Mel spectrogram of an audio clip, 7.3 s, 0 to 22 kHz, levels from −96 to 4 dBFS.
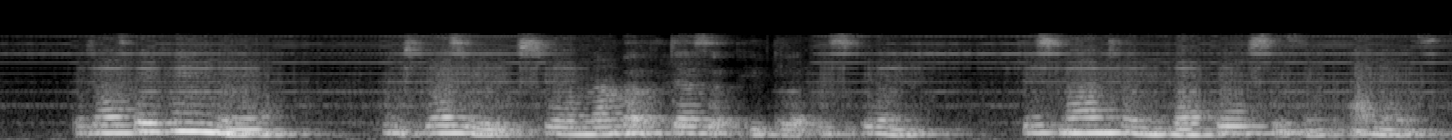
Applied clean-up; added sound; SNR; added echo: neural separator model SepFormer DNS4.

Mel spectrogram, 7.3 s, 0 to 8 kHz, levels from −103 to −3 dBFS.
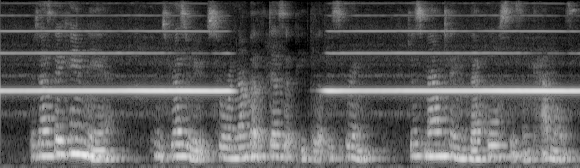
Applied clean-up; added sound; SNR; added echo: none; Wind instrument, woodwind instrument; -3 dB; reverberation time 0.6 s.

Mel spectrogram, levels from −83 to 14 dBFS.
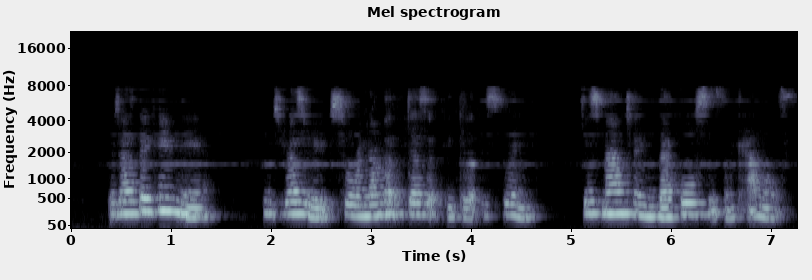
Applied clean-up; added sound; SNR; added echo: neural mask model DeepFilterNet 3.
